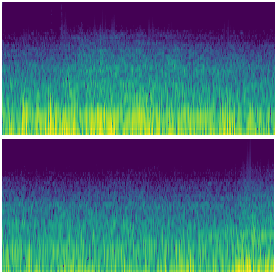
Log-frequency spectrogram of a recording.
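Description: Freight train running in the distance, a low steady rumble with a hum held for the first few seconds.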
